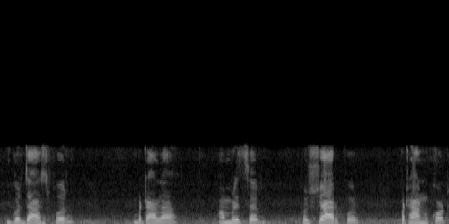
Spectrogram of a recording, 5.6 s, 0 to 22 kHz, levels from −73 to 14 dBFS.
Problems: background sounds at intervals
